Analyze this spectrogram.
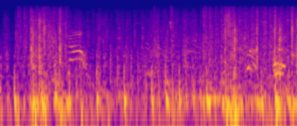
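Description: Rapid gunfire cracks out in bursts.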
